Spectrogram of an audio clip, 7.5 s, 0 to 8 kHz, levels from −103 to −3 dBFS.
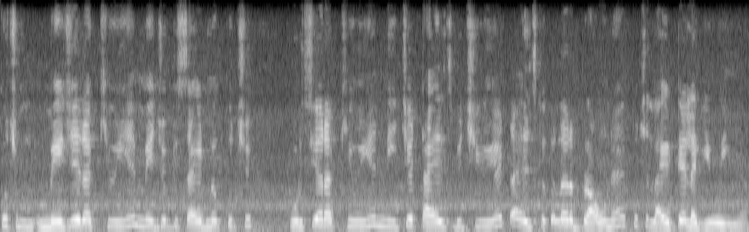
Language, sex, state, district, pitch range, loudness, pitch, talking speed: Hindi, female, Uttar Pradesh, Muzaffarnagar, 215-235 Hz, -17 LUFS, 225 Hz, 230 wpm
